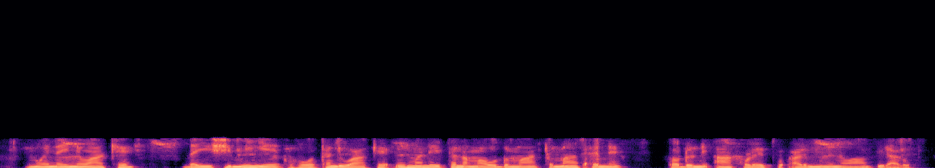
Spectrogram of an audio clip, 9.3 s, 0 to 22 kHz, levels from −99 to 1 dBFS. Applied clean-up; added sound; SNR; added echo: neural mask model Resemble Enhance denoiser.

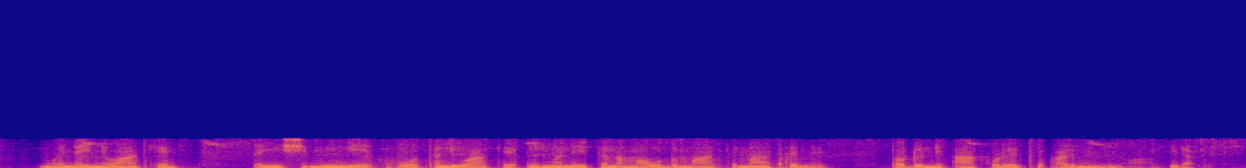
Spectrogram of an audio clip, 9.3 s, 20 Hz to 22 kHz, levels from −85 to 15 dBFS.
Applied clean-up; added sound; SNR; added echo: neural mask model RNNoise.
